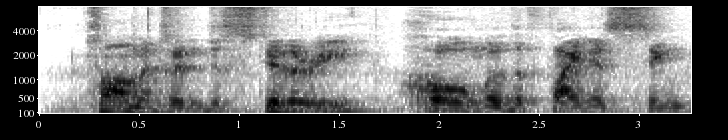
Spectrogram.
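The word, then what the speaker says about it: Tomatin: Established in 1897, Tomaton, to rhyme with satin.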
